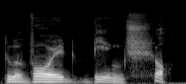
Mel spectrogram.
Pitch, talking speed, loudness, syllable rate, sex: 110 Hz, 130 wpm, -17 LUFS, 3.0 syllables/s, male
